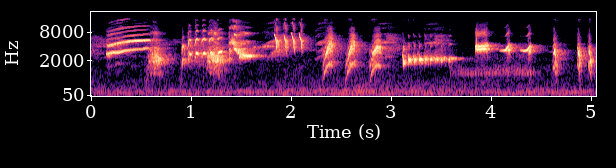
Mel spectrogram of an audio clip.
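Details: Asian pied starling singing to draw other birds into song: a buzzy opening, then sharp downward whistles, a steady held whistle and brief chattering notes, over a faint low hum.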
